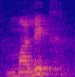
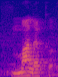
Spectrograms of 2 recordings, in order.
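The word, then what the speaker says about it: مَلَك: So the word is Malak. The only difference is there is a fatha and a kasra between these two words.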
